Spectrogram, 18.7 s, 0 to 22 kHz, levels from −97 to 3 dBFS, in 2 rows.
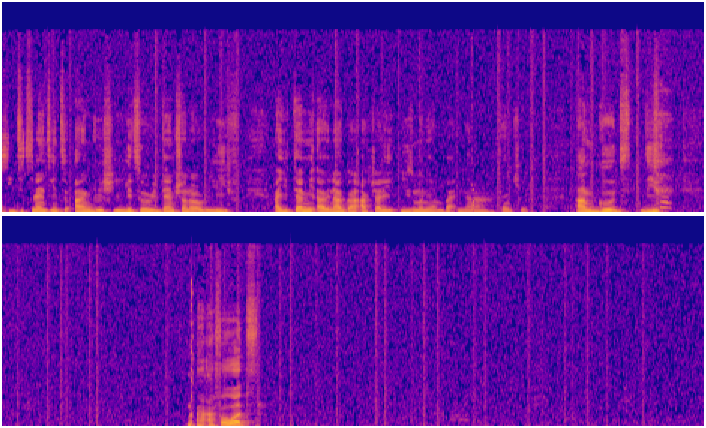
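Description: Overdone noise removal runs through the whole speech clip: the cleanup was set so hard that quiet bands get gated away, leaving twinkly near-silence. At 6.23 to 6.31 s, right after "use money and buy" and before "thank you", there's damaged data in the compressed stream, a short glitch as the decoder loses sync on corrupted frames. The same thing happens again at 11.85 to 11.91 s, just before "uh for what".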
